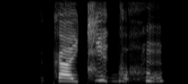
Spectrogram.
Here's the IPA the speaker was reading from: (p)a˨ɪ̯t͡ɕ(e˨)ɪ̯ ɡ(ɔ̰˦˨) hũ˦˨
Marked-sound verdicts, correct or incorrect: incorrect: k, incorrect: ḛ˦˨, incorrect: o̰˦˨

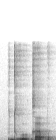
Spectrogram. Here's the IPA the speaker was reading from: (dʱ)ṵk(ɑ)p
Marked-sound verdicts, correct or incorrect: correct, incorrect: ɐ

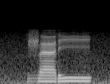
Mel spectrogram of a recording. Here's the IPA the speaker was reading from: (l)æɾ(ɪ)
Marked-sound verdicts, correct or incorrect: incorrect: ʐ, incorrect: i

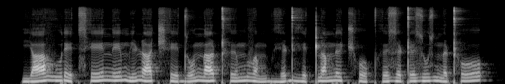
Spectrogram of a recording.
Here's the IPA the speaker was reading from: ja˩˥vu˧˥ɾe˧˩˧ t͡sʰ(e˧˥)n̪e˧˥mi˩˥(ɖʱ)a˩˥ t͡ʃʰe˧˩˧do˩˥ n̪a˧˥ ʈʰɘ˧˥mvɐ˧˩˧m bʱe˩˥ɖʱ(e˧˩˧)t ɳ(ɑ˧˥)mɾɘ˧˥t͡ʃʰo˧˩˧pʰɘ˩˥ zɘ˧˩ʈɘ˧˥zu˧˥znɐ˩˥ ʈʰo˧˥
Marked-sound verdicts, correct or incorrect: correct, incorrect: ɳ, correct, incorrect: a˧˥

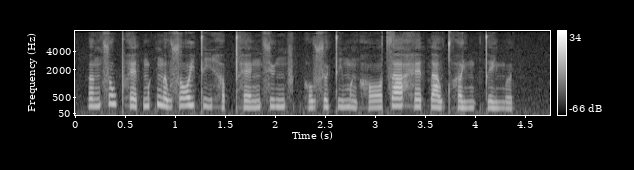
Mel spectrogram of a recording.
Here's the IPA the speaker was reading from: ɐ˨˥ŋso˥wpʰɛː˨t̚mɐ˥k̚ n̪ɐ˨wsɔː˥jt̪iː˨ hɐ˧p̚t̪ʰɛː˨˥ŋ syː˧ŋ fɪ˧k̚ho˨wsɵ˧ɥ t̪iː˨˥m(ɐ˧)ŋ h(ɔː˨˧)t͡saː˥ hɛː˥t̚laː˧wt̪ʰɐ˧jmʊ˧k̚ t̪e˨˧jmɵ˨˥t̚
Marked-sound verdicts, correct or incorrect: incorrect: ɐ˨˩, correct

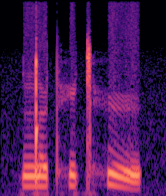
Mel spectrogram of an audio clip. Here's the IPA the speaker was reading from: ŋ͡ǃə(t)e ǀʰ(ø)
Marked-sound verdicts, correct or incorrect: incorrect: tʰ, correct

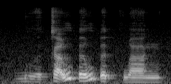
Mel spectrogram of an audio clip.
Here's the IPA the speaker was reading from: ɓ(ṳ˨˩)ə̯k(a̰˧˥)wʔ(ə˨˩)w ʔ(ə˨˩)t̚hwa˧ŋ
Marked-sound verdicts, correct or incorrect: correct, correct, incorrect: ə˨˦, incorrect: ə˦˥

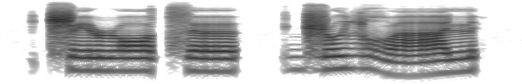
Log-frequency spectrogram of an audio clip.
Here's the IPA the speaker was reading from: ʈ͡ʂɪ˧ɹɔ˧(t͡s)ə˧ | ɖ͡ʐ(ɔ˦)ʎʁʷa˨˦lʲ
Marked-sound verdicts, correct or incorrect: correct, incorrect: o˦

